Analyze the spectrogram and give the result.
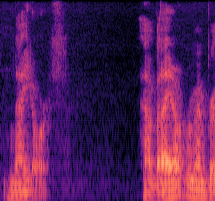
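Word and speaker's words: Najdorf: Sicilian by the way if you see NJ dorf n AJ d o RF it's not pronounced like that um it's pronounced nidorf um but I don't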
